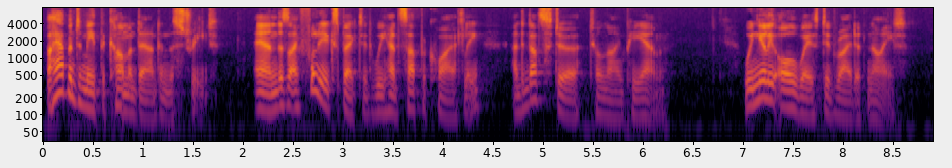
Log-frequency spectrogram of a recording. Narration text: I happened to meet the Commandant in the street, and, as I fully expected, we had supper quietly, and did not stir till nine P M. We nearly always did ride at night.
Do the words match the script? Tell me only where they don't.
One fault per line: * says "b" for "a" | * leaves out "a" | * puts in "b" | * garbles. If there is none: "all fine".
all fine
